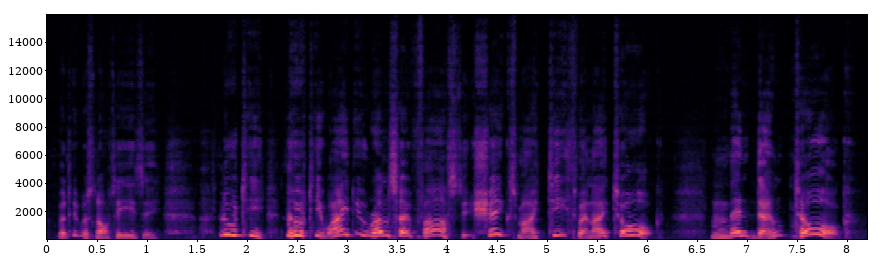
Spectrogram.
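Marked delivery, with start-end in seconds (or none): 1.7-6.2 put-on high, bouncing child's voice calling out; a little girl chattering while being rushed along. A narrator's reading. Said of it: "She kept on chattering". 6.6-8.1 slow, clipped nurse's retort; a short, impatient answer, drawn out; curt reply. A narrator's reading. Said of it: "said Lootie".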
